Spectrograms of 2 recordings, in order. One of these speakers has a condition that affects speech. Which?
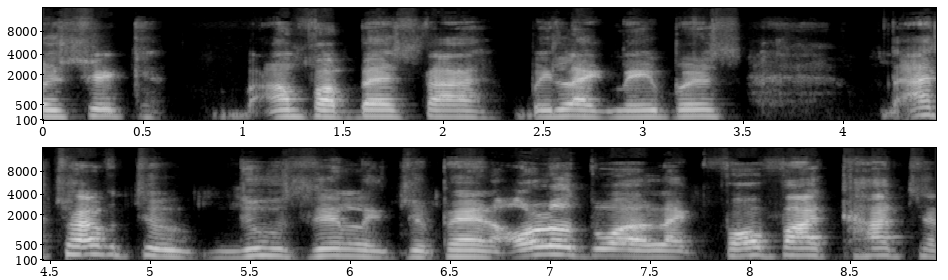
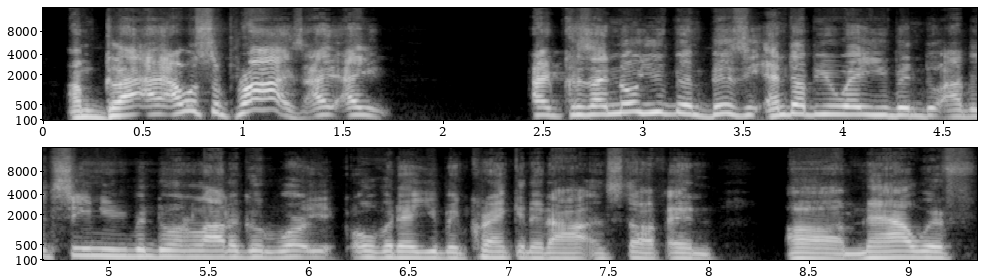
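The first: brain bruising; speech bad.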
